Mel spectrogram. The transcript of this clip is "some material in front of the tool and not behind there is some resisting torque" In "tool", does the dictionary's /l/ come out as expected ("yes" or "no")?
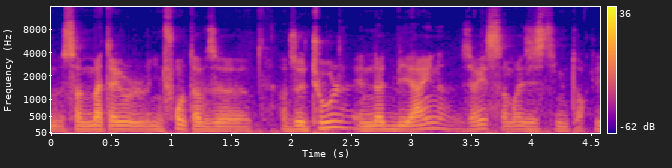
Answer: yes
